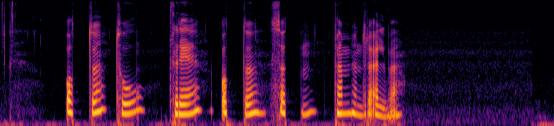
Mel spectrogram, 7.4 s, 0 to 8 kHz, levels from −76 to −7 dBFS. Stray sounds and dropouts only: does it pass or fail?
pass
